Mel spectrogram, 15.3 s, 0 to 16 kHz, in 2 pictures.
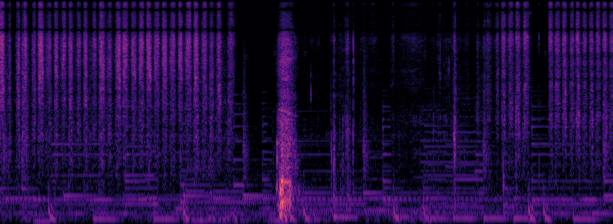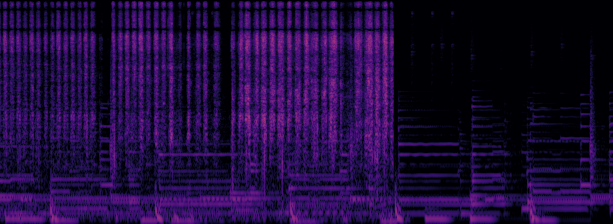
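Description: Sandpaper rubbing by hand over a filler-primed 3D-printed plastic helmet shell in repeated rough strokes, smoothing down the high spots with 220 grit. One stroke about three and a half seconds in is sharper and louder. The sanding stops near the end, leaving soft background music.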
